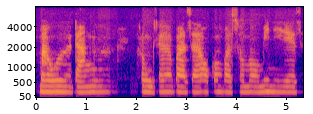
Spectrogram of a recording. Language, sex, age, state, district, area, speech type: Bodo, female, 45-60, Assam, Chirang, rural, spontaneous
